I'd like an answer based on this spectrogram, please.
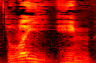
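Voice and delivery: دريهم stretched out, the ه clearly broken; slow repeat of دريهم. Shown as a demonstration. Teacher to class, repeating دريهم slowly. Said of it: "فنقول دريهم".

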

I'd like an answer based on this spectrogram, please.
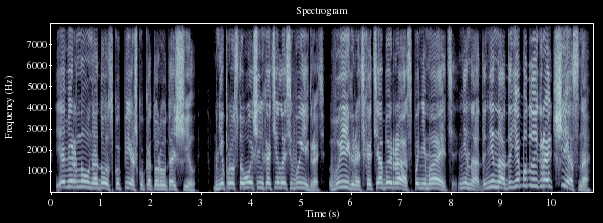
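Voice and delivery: high-pitched whining plea, climbing at the end; begging. A narrator's reading. Cornered orange man promises to play fair, begging. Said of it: "взмолился он".

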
